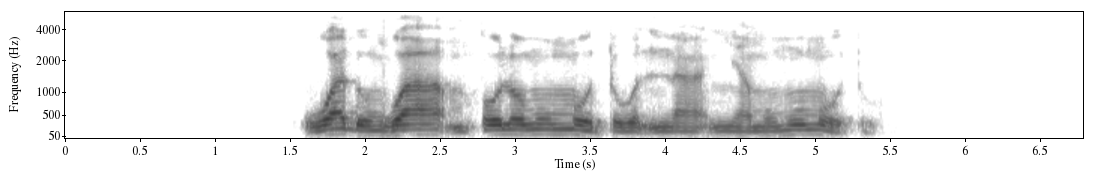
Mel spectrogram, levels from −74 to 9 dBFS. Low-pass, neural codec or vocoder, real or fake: 5.4 kHz; codec, 44.1 kHz, 7.8 kbps, DAC; fake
